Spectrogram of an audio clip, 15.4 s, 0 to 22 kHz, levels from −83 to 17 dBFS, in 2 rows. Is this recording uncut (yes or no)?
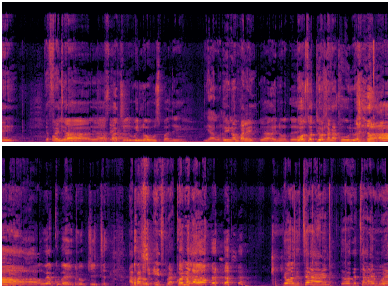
no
